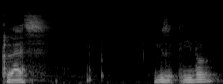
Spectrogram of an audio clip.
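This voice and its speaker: A man's voice: on the low side, flat delivery, slow, dark tone. A man from Uganda with a Ugandan accent, telling his own story conversationally as an interview guest and repeating phrases for emphasis. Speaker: interview guest, table tennis player and coach.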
